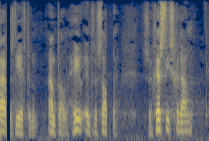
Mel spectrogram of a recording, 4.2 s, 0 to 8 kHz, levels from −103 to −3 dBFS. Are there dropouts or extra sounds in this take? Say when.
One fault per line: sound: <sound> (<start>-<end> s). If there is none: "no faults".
sound: dropout (0.1-0.2 s)
sound: dropout (2.1-2.3 s)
